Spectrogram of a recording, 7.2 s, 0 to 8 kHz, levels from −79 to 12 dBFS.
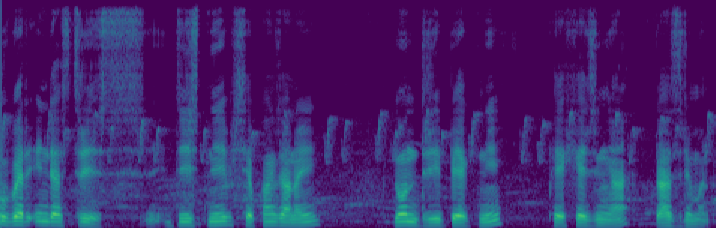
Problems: none marked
